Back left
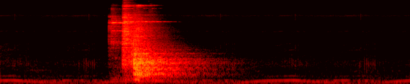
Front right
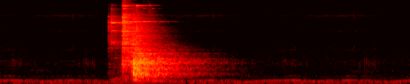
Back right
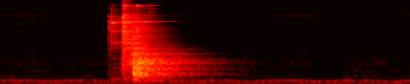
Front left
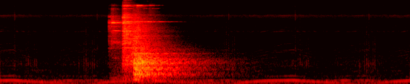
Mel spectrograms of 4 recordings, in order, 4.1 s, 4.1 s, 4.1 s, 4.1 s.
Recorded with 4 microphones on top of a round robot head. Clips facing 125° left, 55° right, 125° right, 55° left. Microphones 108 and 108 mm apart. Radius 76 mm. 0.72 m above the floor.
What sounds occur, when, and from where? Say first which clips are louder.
1.1 s breaking glass: front right 2 dB, even; 100° right, 1.0 m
